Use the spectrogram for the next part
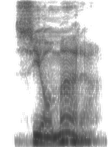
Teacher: In rare cases, the X sounds like an S, especially in certain names.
